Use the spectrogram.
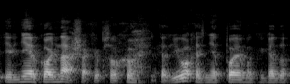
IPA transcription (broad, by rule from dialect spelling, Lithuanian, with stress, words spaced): ɪr ˈnʲeːr koː ˈnɑːʃɐ kɜp ˈsoːkoː kɐt ˈjuɔkɐs nʲɛt ˈpɑːjɪmɐ kɐɪ kɐˈdʊ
